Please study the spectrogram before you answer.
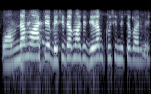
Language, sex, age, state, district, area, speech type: Bengali, male, 60+, West Bengal, Darjeeling, rural, conversation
